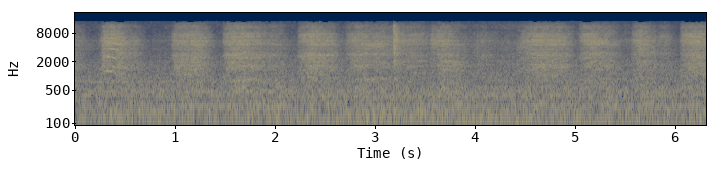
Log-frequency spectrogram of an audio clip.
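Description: Cabin running noise of a Taiwan Railways EMU800-series electric commuter train rolling slowly on the line: a steady low rumble of wheels on rail under a hiss that swells and fades.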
